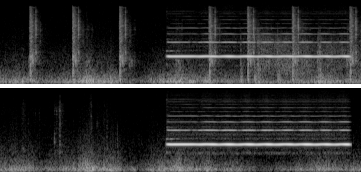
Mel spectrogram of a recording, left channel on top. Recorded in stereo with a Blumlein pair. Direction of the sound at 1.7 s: 15° right.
